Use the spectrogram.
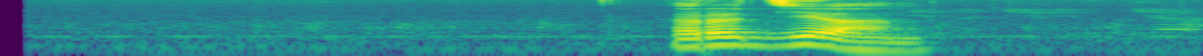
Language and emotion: Russian, neutral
